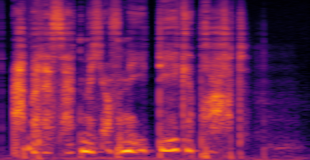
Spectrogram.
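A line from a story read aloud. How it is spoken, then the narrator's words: Whispered. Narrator (German): flüsterte Sprotte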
